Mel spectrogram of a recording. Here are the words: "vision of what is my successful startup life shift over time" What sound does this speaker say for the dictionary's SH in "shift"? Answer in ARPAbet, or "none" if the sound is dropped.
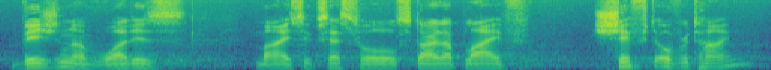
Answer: SH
